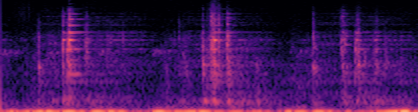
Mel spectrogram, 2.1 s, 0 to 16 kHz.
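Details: Single-axle leaf-spring travel trailer, wheel off, brake drum turned slowly by hand after 500 miles and a terrible noise when backing: irregular metallic clunks and ratcheting clicks from loose broken brake adjuster parts inside the drum.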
